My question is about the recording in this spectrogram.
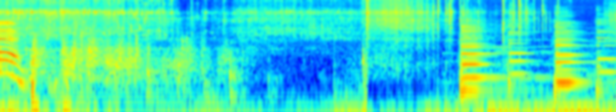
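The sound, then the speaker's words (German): Strong thunderstorm wind rushes and buffets in loud, uneven gusts with crackling, rustling texture, before a voice briefly breaks in near the end. “Ist das ein Sturm. Man kann sich ja gar nicht orientieren. Der Wind schüttelt ja einen so richtig durch.”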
